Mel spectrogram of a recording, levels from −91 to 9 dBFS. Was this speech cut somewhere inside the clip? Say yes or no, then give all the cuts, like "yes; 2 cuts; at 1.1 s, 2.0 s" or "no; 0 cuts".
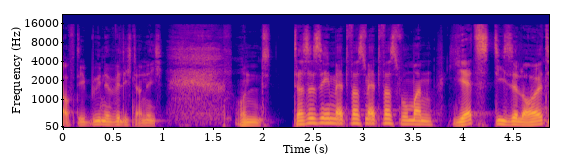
yes; 3 cuts; at 1.7 s, 3.0 s, 3.8 s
